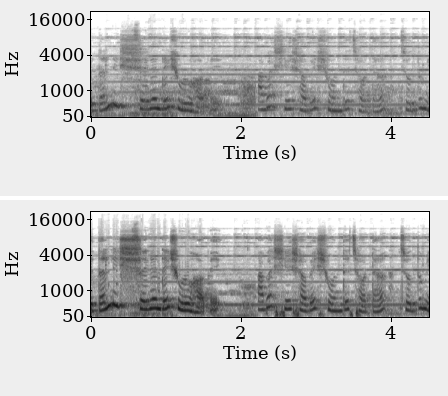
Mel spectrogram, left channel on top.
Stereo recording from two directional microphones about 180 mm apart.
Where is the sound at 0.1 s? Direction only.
35° right (ahead or behind).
